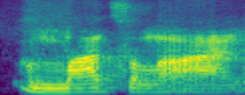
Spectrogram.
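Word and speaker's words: Mazatlán: So he says, what pronounce that? Mazatlan.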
